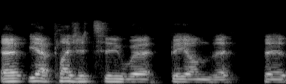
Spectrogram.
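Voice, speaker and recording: A man speaks with a Yorkshire accent. His pace is fairly quick. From Yorkshire, northern England. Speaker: occupational hygienist, professional body president-elect. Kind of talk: webinar presentation. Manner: hesitant, many fillers.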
